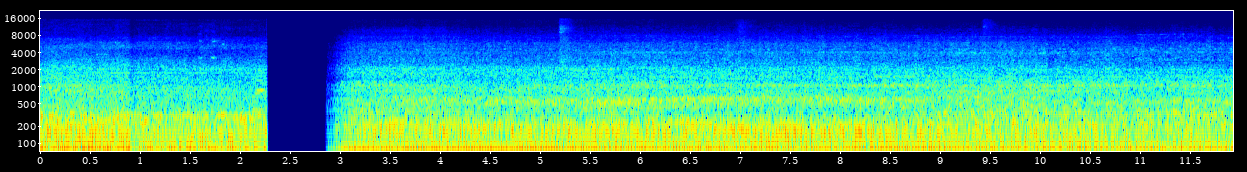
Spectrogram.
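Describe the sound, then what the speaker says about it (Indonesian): A Sembodo bus pulls out of Kampung Rambutan terminal with a loud, steady engine drone that runs continuously, broken once by a short silent gap near the start. "Diberangkatkan bus Sembodo yang kedua."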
